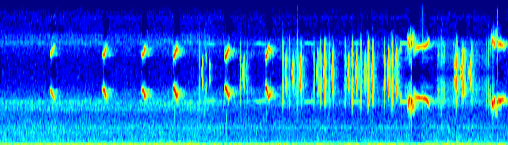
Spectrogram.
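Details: Wild Bluethroat in song, opening with evenly spaced pairs of clear high notes about every half second, then breaking into a denser buzzy, scratchy stretch with a few piercing whistles, over faint low hum.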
